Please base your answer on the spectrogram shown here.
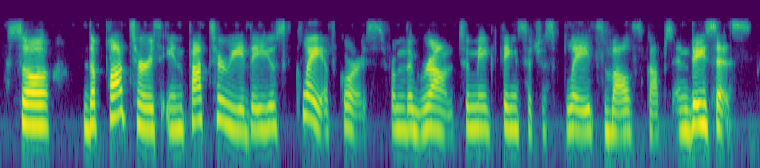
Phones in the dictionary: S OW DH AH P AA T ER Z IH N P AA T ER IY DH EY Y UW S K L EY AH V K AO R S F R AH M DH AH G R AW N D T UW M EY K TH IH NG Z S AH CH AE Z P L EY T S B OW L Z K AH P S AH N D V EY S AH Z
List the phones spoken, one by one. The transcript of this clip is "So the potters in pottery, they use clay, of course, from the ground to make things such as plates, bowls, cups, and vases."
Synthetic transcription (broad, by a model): S OW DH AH P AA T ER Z IH N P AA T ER IY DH EY Y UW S K L EY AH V K AO R S F R AH M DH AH G R AW N D T UW M EY K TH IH NG S AH CH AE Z P L EY T S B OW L S K AH P S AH N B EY S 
